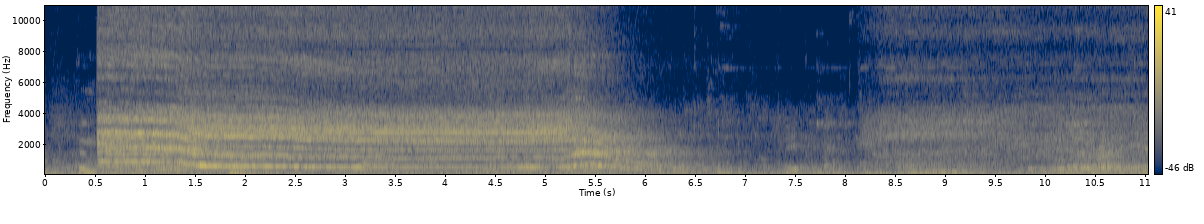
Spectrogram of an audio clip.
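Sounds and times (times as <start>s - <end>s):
small electric motor whining: 0.5s - 6.6s, 8.1s - 11.0s.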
